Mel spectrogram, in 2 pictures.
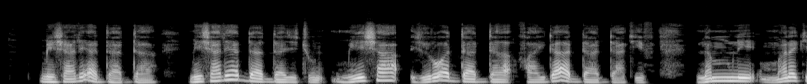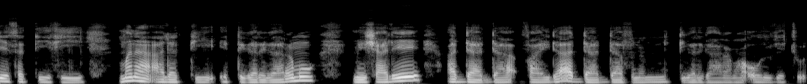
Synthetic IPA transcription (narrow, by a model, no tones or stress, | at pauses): me̞ːʃaːle̞ːɐd̪ːad̪ːaː | me̞ːʃaːle̞ːɐd̪ːaːɐd̪ːaːd͡ʒɛt͡ʃːuːnme̞ːʃaːjɛɾo̞ːɐd̪ːad̪ːaːfaːjɪd̪aːɐd̪ːaːɐd̪ːaːt̪ʰiːfnɐmnɪmɐnɐke̞ːsːɐt̪ːiːfɪmɐnaːʔɐ̰lɐt̪ːiːɪt̪ːɪɡɐɾɡaːɾɐmume̞ːʃaːle̞ːɐd̪ːaɐd̪ːaːfaːjɪd̪a̰ːɐd̪ːaːɐd̪ːaːfnɐmnɪt̪ːɪɡɐɾɡaːɾɐma̰ːʔoːlʊd͡ʒɛt͡ʃːṵːᶑ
